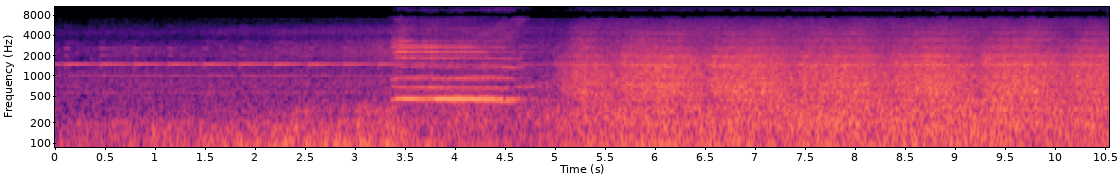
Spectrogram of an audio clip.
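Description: Level-crossing warning bells ringing in a steady pulsing tone. About three and a half seconds in, an electric suburban train sounds one horn blast of over a second. It then passes over the crossing with a loud rush and clatter of wheels on the rails, the bells still ringing under it.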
